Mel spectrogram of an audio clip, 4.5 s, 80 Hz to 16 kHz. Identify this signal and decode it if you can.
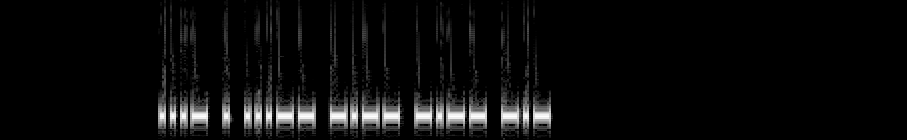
Morse code, heard as a keyed tone, about 46 wpm, 700 Hz. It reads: VE3YYK
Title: DXCC-100 Call Signs - 6 Characters - Repeated 3x - 45wpm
